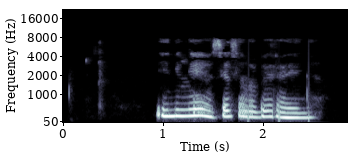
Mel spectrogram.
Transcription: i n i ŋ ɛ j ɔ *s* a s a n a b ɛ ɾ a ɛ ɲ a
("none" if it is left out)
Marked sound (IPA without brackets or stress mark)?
s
